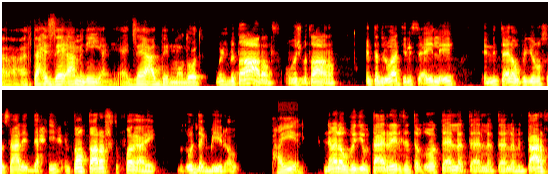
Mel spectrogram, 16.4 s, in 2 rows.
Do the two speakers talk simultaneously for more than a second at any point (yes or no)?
no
